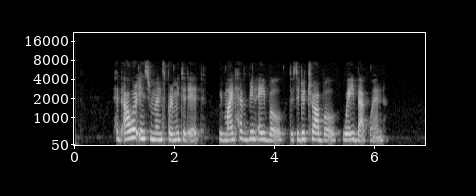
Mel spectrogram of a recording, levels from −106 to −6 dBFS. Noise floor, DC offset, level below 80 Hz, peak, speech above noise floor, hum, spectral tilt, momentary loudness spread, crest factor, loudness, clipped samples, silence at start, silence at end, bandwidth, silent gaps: -82 dBFS; under 0.1%; -74 dBFS; -12 dBFS; 53 dB; none; -4 dB/octave; 14 LU; 18 dB; -30 LUFS; under 0.1%; 0.8 s; 0.8 s; 7.6 kHz; none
